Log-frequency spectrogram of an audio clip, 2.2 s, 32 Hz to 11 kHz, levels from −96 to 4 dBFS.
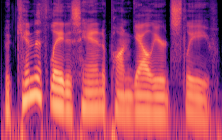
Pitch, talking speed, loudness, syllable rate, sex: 115 Hz, 215 wpm, -17 LUFS, 5.5 syllables/s, male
